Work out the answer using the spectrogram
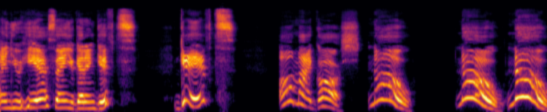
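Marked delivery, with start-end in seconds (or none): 5.5-8.2 every "no" hit hard and weighted. Advising a listener about someone who disrespects them: heavy emphasis on no. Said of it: "I'm really emphasizing on the word no".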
